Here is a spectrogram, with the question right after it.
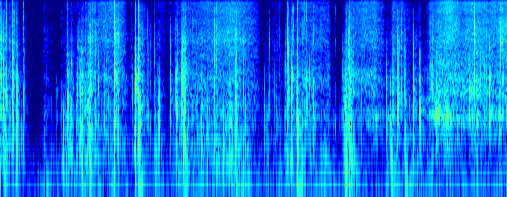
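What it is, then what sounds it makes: Water-wrinkled paper catalog page. An open glossy paper catalog with wavy, water-wrinkled pages lies on a table while long nails scratch and fingertips rub and press the crinkled page surface. The result is a steady run of crisp, bright crinkling and crunching with sharp scratchy ticks, broken by brief quiet pauses.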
